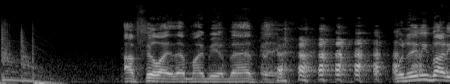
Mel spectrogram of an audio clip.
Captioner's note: laughs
